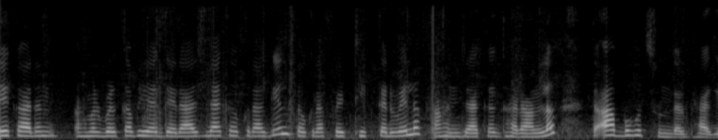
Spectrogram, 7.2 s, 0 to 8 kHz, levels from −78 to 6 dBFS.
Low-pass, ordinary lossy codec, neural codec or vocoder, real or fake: none; none; none; real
